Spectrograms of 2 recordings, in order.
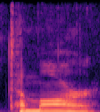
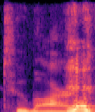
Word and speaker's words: Tamar: It's like, it was Tamar, not 2-bar.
